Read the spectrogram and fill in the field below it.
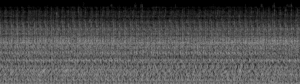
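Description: A small kicker outboard boat motor idles while warming up, a steady rapid mechanical chug with a fine rattling texture, close and constant for the whole stretch.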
